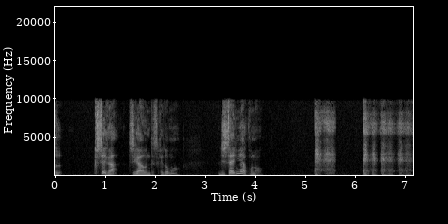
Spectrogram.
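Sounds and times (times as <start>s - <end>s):
speech: 0.0s - 0.2s, 0.8s - 2.6s, 3.2s - 4.2s
person choking cough: 5.2s - 7.1s
person clearing throat: 5.2s - 7.1s.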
